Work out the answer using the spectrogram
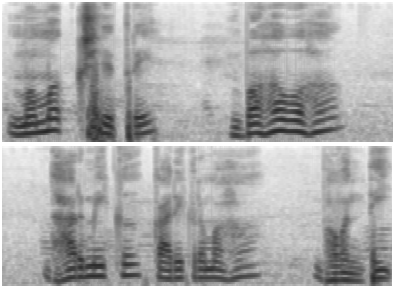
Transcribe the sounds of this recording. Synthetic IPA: mɐmɐkʂeːt̪ɾe | bɐɦɐʋɐɦɐ̆ | d̪ʱaːɾmikkaːɾjəkɾɐmaɦɐ̆ | bʱɐʋɐnt̪i

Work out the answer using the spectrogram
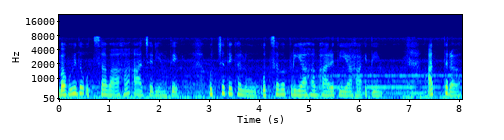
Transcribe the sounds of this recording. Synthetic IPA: bɐɦuʋid̪ɐʔut̪sɐʋaːɦɐ̆ʔaːt͡ʃɐɾjɐnt̪eː | utːt͡ʃɐt̪ikʰɐluːt̪sɐʋɐpɾijaːɦɐ̆bʱaːɾɐt̪iːjaːɦɐʔit̪i | ɐ̰t̪ːɾɐ

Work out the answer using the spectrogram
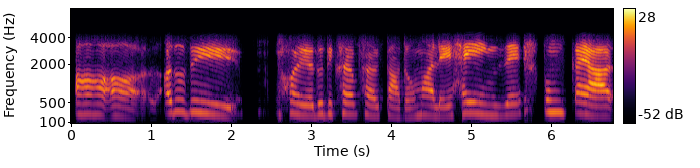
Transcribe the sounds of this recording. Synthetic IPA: a | ɐdudi | hojɐdudikʰaɾapʰɐɾɐk̚tadɐwmalehɐjeŋzepuŋkɐja

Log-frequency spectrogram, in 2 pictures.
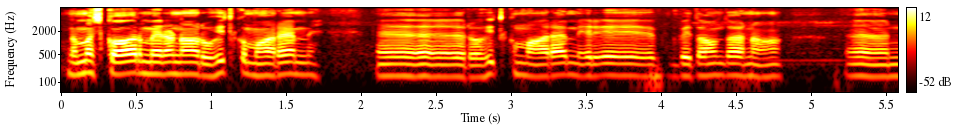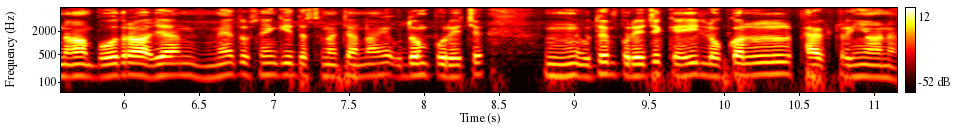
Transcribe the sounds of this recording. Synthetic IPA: nəməskaːɾmeːɾaːnãːɾoːɦɪt̪kəmaːɾɛː | ɾoːɦɪt̪kəmaːɾɛːmeːɾeːʋɪt̪ãːnd̪aːnãː | nãːbɔːt̪ɾaːd͡ʒɛːmɛ̃ːt̪ʊsẽːɡiːd̪əsnaːt͡ʃaːɦnd̪aːkʊd̪əmpʊɾeːt͡ʃ | ʊd̪əmpʊɾeːt͡ʃkəiːloːkəlpʰɛːk̚ʈɾɪjãːn

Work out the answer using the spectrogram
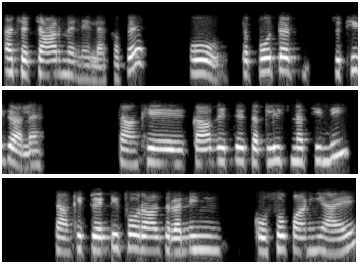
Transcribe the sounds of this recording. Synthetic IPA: ɐt̚ːt͡ɕʰaːt͡ɕaːɾmɪɦnelaːɪkʰɐpe | oːt̪ɐpoːt̪ɐ | sʊʈʰiɡaːl̤aːɦẽ | t̪ɐʋ̤ãkʰeːkaːbɪɦɪt̪et̪ɐkliːfnɐt̪ʰĩːn̆d̪i | t̪ɐʋ̤ãkʰeːʈwɛ̃ɳʈifoːɾaːɾzɾɐnɪ̃ŋɡ | koːsopaːɽ̃iaːɦeː

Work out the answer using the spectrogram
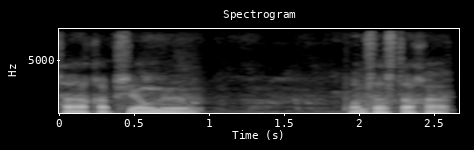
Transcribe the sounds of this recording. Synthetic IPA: sakʰap̚siawnɯ | pʰɔnsastakʰa̰

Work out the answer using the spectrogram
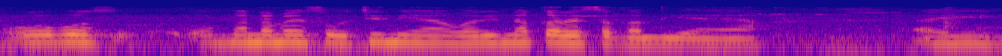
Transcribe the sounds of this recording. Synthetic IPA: oɦbʊ | mɐnə̆mẽsoːt͡ʃĩnd̪iaːɦjãʋɐɾinɐkɐɾesɐɡʱə̃nd̪iaːjã | ɛ̃ː

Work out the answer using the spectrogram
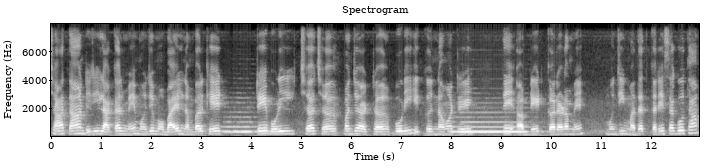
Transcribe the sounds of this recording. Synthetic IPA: t͡ɕʰaːt̪ɐʋãɖiːd͡ʑilaːkəɾmẽmʊ̃ɦɪ̃ɲd͡ʑemoːbaːɪlnɐ̃mbəɾkʰeː | ʈɾeːɓoːɽit͡ɕʰɐt͡ɕʰɐpɐ̃ɲd͡ʑɐʈʰəɓʊːɽiɦɪknɐʋə̃ʈɾeːt̪eʔɐp̚ɖeːʈkɐɾəɽ̃ə̆mẽ | mʊ̃ɦɪ̃ɲd͡ʑimɐd̪əd̪kɐɾesɐɡʱot̪ʰaː

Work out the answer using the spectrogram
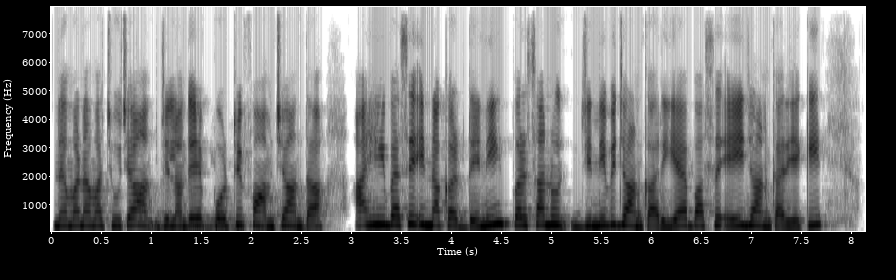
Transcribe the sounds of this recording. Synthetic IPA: nəʋãːnəʋãːt͡ʃuːt͡ʃaːd͡ʒɪlːãːd̪eːpoːɾʈiːpʰaːɾmt͡ʃãːnd̪aː | əɦĩːbɛːseːɪnːãːkəɾd̪eːnĩːpəɾsaːnũːd͡ʒɪnːiːʋiːd͡ʒaːnkaːɾiːɛːbəseːiːd͡ʒaːnkaːɾiːɛːkɪ

